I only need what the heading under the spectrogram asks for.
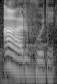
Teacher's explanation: então é árvore é a anti penúltima sílaba mais forte e agudo porque é uma pronúncia aberta e não fechada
